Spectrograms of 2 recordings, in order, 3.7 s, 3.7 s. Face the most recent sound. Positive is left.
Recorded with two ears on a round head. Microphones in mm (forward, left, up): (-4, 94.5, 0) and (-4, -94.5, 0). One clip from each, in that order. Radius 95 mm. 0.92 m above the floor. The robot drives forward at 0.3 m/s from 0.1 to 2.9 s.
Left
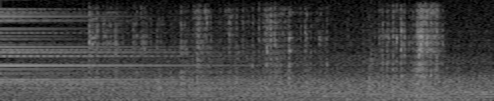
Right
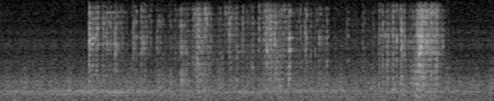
turn(degrees=-50)  # may be behind; listen again after turning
